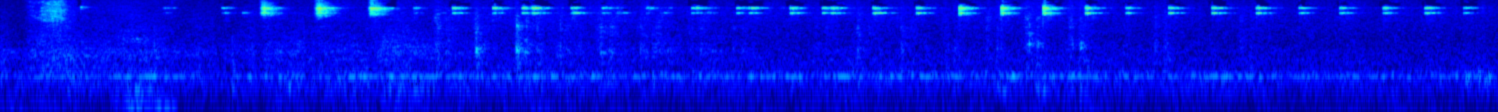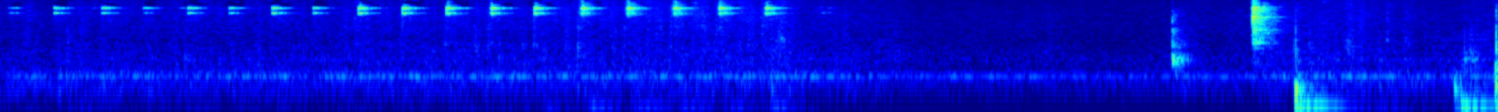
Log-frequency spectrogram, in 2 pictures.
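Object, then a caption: Leather loafer toe rubbed with a cloth. A hand-held black polished leather REGAL wingtip tassel loafer, hollow with a wooden shoe tree inside, has its toe rubbed quickly with a blue cloth wrapped around the fingertips for a mirror-shine polish. The result is a fast, even run of bright, squeaky rubbing strokes over a faint steady hum for about eleven seconds. After a brief quiet, a few louder, sharper sounds close the clip.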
